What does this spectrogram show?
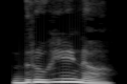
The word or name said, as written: ದ್ರುಹಿಣ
